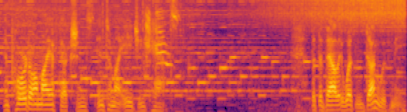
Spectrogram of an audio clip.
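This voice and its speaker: A man giving a reflective, earnest dramatic reading of his own memoir. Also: mid-range voice. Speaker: memoirist narrator. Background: music.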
